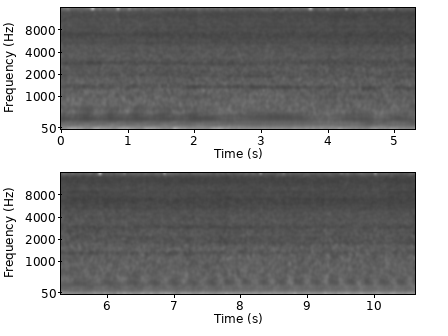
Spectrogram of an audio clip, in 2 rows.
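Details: 1984 Honda EM600 generator, bought as a non-runner, restarted after the ignition coil was remounted and grounded: steady, even drone at constant speed with no misses, surging or hunting; normal running.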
